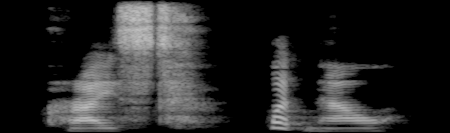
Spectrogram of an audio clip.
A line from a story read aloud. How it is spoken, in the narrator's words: Ed mutters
